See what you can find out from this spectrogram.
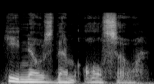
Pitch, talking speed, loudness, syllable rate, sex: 100 Hz, 155 wpm, -17 LUFS, 3.7 syllables/s, male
